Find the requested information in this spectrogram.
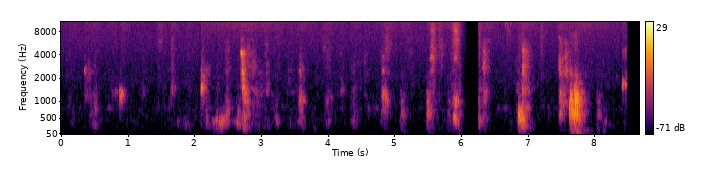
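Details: Newborn-litter Blenheim Cavalier King Charles Spaniel puppies, two girls and three boys, in an indoor puppy pen. Frequent short whimpers and squeaky mews come in uneven bursts, growing louder toward the end, against a quiet background.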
